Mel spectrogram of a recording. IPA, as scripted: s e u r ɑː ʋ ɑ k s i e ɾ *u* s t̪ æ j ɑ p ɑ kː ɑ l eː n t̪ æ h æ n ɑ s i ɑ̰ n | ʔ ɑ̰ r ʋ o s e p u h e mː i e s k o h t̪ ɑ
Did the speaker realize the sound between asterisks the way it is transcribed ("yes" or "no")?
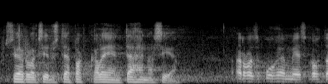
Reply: yes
